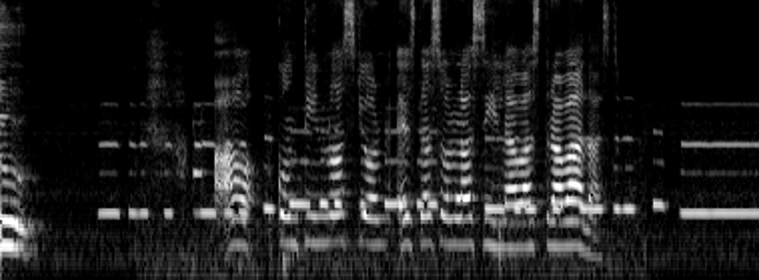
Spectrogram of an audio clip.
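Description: A young girl talks with animation, close to the microphone.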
